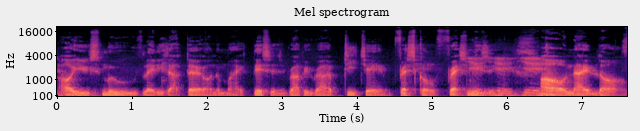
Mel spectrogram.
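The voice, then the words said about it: Smooth late-night radio DJ voice. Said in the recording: “put on your radio voice ... late night radio”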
